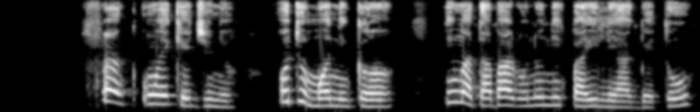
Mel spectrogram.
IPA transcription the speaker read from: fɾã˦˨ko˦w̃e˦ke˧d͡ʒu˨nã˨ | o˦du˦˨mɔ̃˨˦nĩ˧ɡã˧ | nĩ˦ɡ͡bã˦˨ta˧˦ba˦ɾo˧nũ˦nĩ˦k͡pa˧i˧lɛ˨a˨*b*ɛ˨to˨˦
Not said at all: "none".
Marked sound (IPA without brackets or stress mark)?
ɡ͡b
